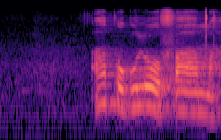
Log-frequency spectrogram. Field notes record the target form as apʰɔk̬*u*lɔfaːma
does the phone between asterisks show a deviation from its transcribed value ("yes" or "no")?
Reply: no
